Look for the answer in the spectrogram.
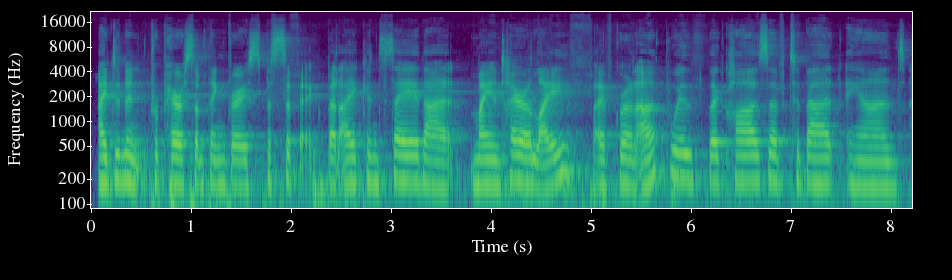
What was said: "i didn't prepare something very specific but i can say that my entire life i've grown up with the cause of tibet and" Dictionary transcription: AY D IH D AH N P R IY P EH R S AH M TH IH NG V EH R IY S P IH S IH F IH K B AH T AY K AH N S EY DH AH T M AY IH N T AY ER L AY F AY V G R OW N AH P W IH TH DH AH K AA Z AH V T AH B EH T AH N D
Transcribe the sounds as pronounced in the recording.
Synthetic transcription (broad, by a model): AY D IH D N P R IY P EH R S AH M TH IH NG V EH R IY S P IH S IH F IH K B AH T AY K AH N S EY DH AH T M AY IH N T AY ER L AY F AY V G R OW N AH P W IH DH AH K AA Z AH V T AH B EH T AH N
